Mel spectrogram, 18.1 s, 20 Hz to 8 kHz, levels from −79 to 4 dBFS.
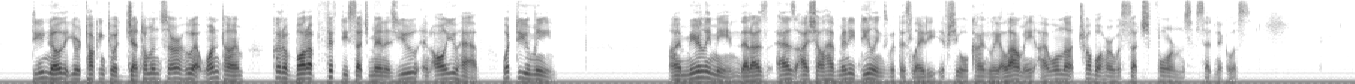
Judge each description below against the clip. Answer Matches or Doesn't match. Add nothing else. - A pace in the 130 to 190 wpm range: Doesn't match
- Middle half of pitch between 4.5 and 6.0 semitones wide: Matches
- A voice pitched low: Matches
